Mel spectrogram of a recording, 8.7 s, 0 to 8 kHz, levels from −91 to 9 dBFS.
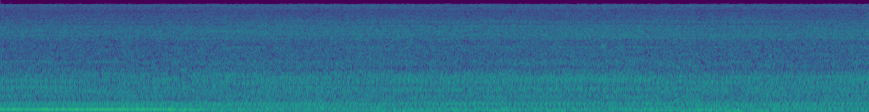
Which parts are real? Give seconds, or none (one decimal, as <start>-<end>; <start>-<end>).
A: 0.0-1.7; 2.3-3.6; 5.8-6.3; 7.7-8.7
